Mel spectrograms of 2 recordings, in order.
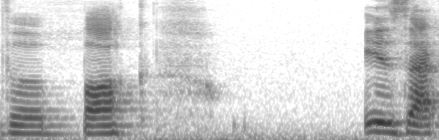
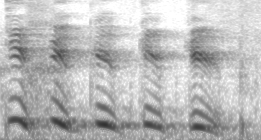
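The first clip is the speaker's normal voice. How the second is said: high-pitched playful doop noises; squeaky mock machine beeping; imitated gadget beeps; 11 semitones higher than usual. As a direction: make little electronic time-jump sounds by mouth. Imitating time travel gadget noises.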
